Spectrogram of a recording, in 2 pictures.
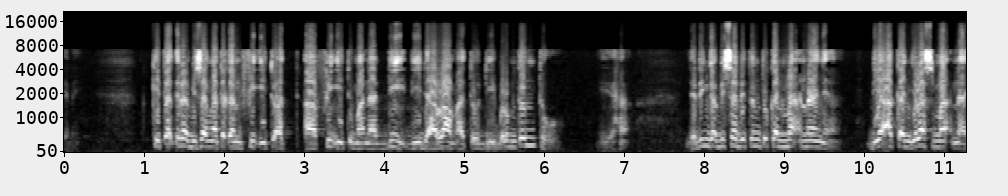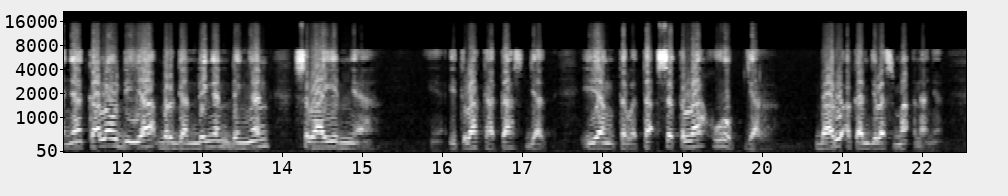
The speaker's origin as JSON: {"language": "Indonesian", "town": "Medan", "region": "North Sumatra", "country": "Indonesia", "said": "Jadi bahasa Medan itu semalam. Iya, karena saya dari Medan. Jadi saya tahu sekali bahasanya."}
